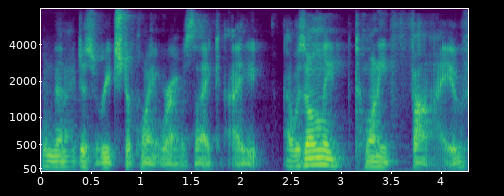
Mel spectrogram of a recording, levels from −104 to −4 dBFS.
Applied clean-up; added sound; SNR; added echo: neural mask model DeepFilterNet 3.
